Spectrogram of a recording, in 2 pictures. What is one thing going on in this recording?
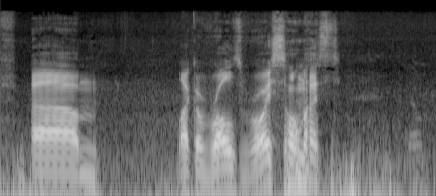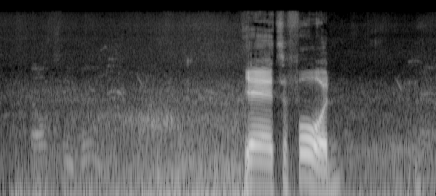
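A middle-aged man talks casually nearby.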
